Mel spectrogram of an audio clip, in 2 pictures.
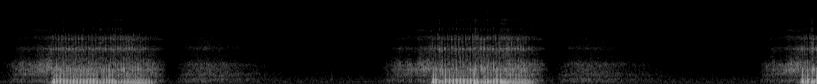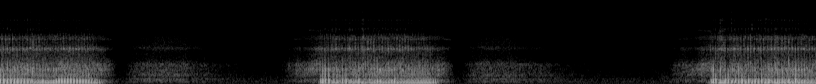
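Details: ASMR relaxing snoring sounds: loud, rattling snores on each breath in with a softer breath out, about 15 breaths a minute, steady snoring.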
